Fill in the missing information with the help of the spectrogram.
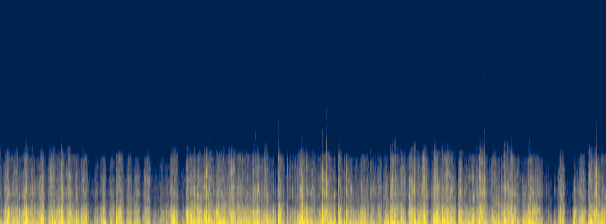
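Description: Both hands tap slowly with the fingertips and scratch with the nails on an upturned, hollow, empty woven rattan basket. The result is a dense, steady stream of dry crackling taps and rasping scratches with a low, hollow thump underneath and a bright, papery edge. The level stays fairly even and dips only briefly in a few spots.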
